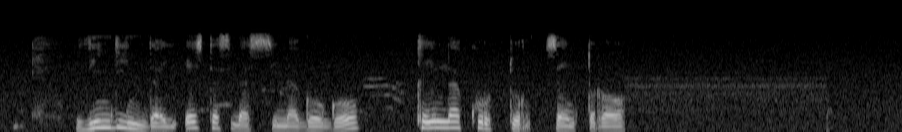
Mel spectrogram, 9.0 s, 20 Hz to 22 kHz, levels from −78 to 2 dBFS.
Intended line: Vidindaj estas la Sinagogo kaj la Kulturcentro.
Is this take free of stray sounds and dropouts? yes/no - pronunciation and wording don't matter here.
yes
